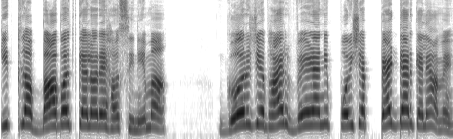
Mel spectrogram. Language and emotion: Goan Konkani, angry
